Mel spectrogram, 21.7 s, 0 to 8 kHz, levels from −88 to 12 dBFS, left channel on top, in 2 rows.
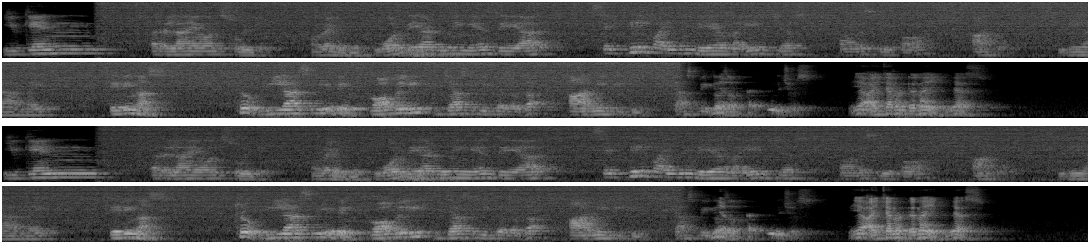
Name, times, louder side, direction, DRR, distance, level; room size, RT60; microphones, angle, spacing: voice 1, 0.0-1.0 1.5-2.6 3.1-3.4 3.7-5.5 5.9-8.0 8.4-9.3 9.7-10.1 10.6-11.3 11.8-12.6 13.4-17.3 17.6-18.2 18.5-18.9 19.4-19.9, equal, 35° left, -3 dB, 1.9 m, -35 dB
sound 1, 0.9-17.6, left 4 dB, 60° left, 2.1 m, -41 dB
voice 2, 3.3-3.6 3.9-4.2 13.2-13.5 14.1-14.3 17.9-18.4 19.3-20.7, right 3 dB, 65° right, 6 dB, 0.9 m, -32 dB
7.4 x 5.2 x 2.4 m, 0.69 s
head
